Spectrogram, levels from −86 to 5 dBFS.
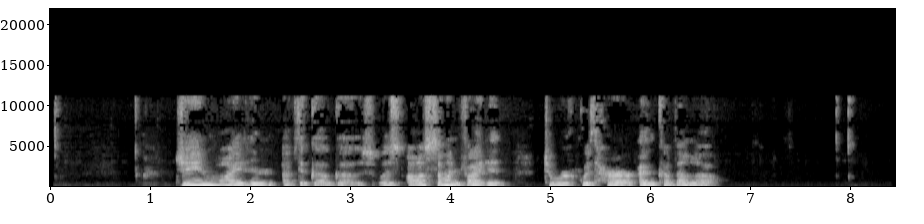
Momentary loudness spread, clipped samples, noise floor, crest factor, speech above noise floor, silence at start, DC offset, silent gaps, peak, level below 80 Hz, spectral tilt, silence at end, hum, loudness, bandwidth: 22 LU; under 0.1%; -73 dBFS; 18 dB; 55 dB; 0.05 s; under 0.1%; none; -2 dBFS; -68 dBFS; -4.5 dB/octave; 0.45 s; none; -19 LUFS; 11.5 kHz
